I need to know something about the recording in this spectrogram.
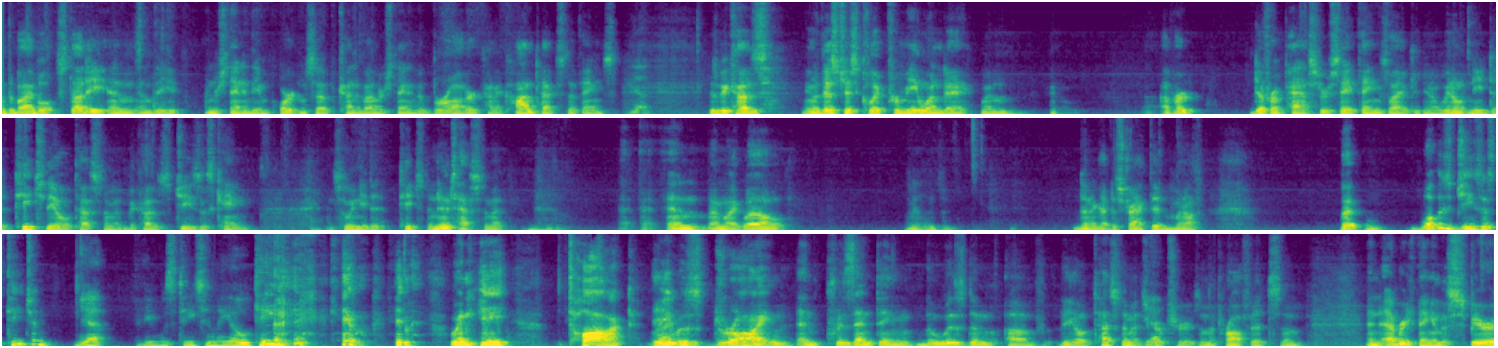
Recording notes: We had a problem with the audio in this episode.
